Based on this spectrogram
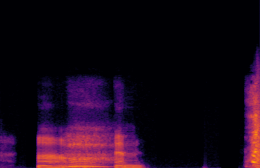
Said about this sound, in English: I love a gasp. My breath was just taken away.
